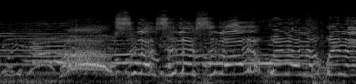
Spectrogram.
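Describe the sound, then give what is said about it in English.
A dense, excited crowd in China shouts and screams continuously at a staged photo op for the arrival of pandas, many voices overlapping into a loud roar with high-pitched cries rising above the din. “The thing is, what they're shouting out there is recipes, their favorite recipes for panda stir fry and panda soup, and they're going to eat them.”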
